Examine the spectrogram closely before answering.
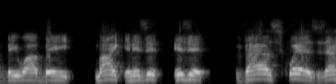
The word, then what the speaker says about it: Vazquez: And is it Vazquez? Is that how you say it? I don't want to butcher it. That's right. Yeah, Mike Vazquez.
